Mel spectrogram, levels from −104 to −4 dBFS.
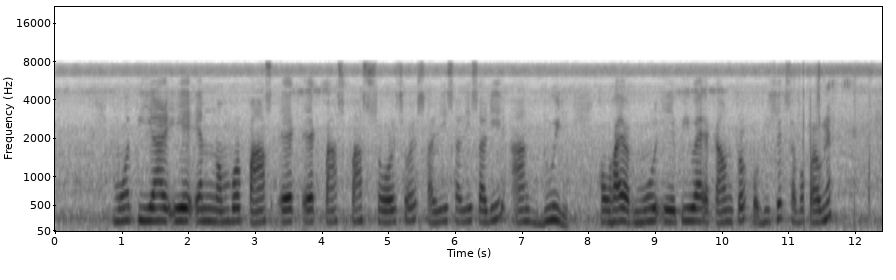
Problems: none marked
